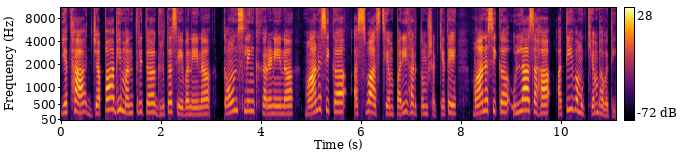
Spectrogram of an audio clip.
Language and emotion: Sanskrit, neutral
